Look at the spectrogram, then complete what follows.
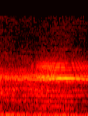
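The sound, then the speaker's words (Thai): A single sheep, one of a flock brought to be watered in Midian, bleats in a wavering, nasal cry lasting about a second, rising slightly in loudness toward the end, with a faint low rumble underneath and no talking. “เช้าเนี้ย เรามาเพื่อจะให้น้ำแกะของพ่อเรา”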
